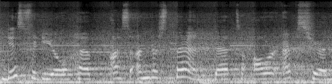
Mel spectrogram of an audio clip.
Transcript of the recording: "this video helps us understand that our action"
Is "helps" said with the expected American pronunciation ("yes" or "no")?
no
